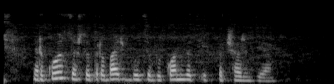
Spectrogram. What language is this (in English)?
Belarusian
